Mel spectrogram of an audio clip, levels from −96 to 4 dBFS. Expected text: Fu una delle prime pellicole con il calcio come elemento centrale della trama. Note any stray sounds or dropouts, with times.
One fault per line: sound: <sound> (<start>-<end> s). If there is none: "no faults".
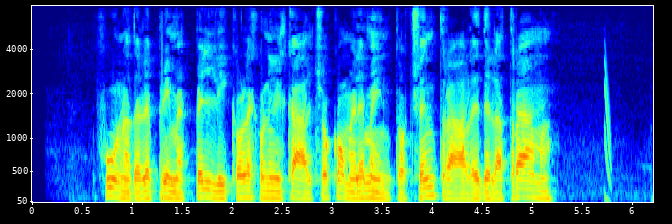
sound: chirp (5.7-5.8 s)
